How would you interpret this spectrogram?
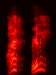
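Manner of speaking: high incredulous what, really; mock astonishment. Lecturer feigning shock at schwa, high disbelief. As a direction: act stunned by the discovery, pitch leaping up.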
